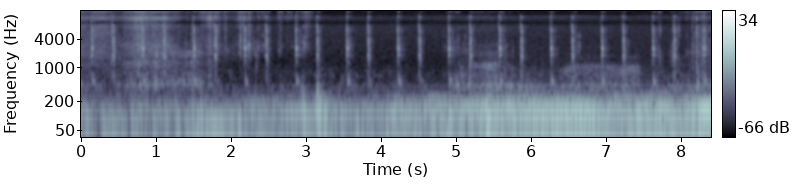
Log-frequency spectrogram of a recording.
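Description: Even, rapid clicking inside a car's cabin, about three clicks a second, with a low hum growing louder beneath it from about midway. This is the little clicking that signals the smart key card has been programmed successfully.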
